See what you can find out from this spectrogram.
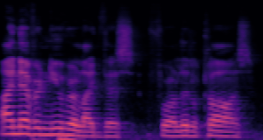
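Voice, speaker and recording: A man reading aloud and voicing a sly, wheedling old male fence who answers soft and thoughtful. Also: fairly high pitch, moderate pace, voice pushed up, natural voice.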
